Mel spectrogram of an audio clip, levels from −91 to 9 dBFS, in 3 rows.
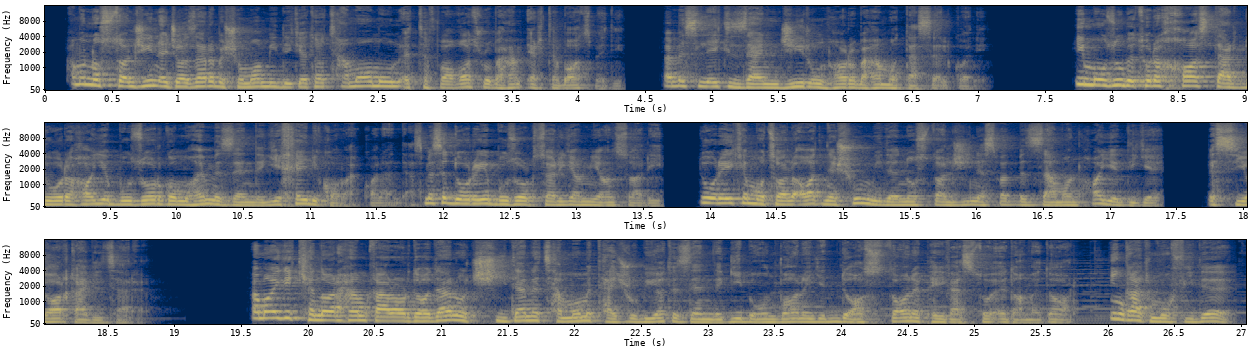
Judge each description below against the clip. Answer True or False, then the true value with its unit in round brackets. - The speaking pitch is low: False (150 Hz)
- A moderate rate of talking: False (180 wpm)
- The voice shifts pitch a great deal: True (5.9 semitones)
